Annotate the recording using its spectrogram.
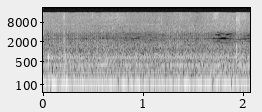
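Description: Steady low background hum with a few faint steady tones, and a single short click right at the start.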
